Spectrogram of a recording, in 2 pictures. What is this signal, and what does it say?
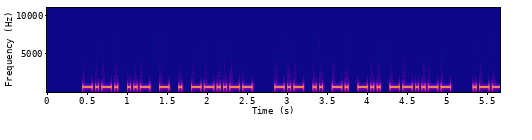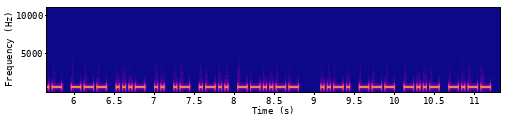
Morse code, heard as a keyed tone, about 30 wpm, 700 Hz. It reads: CUTE, KIND, JOVIAL, FOXY
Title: Pangram Challenge v2 - 30wpm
